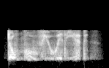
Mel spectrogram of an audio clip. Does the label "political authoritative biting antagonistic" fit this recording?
No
